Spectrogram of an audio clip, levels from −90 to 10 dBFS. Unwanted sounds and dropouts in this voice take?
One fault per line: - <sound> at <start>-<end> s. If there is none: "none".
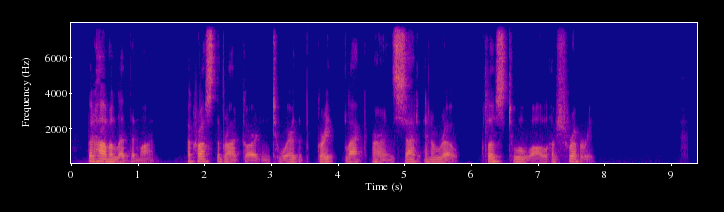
none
